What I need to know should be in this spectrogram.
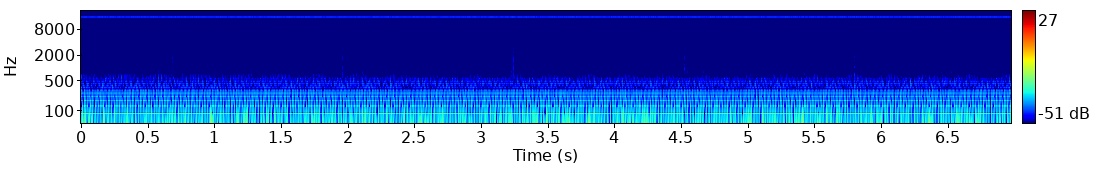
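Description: A harness horse trots on a dirt track, pulling a sulky.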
